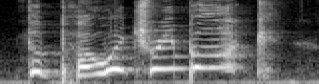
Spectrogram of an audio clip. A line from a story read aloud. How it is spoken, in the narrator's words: I cried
